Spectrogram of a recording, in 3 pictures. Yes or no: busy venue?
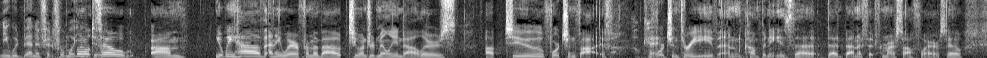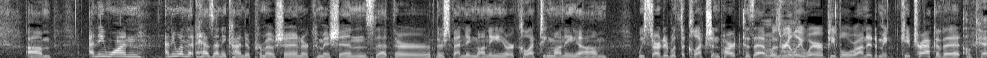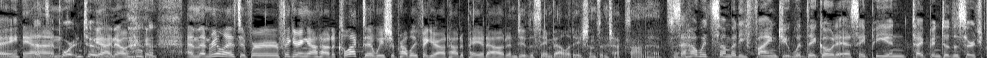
yes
